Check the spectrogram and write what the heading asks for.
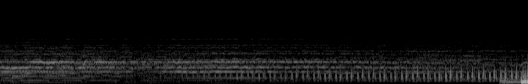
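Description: A steady, whining insect drone of Aedes aegypti mosquito wingbeats with harmonic tones that shift and blend, sustained throughout, ending with a brief louder burst.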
